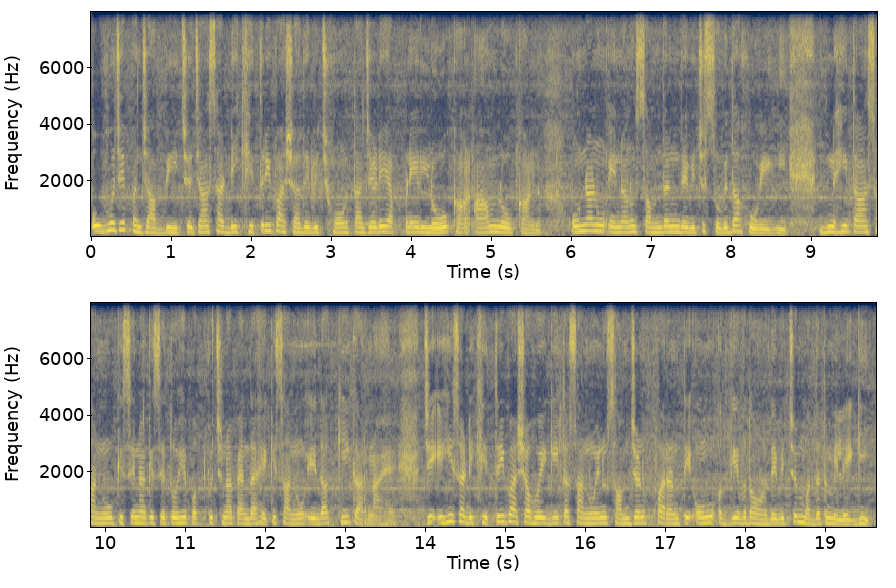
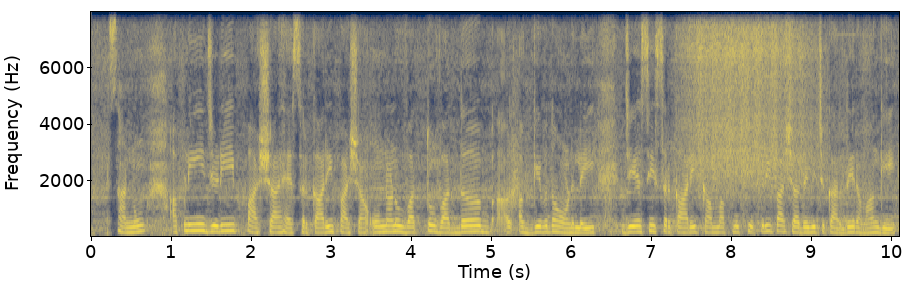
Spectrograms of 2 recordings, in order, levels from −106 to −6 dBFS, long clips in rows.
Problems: background sounds at intervals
